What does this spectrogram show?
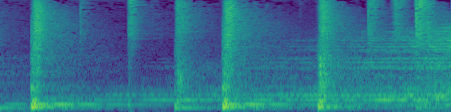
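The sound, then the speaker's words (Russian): Cymbals, played by an orchestral percussionist, struck several times in an uneven rhythm, each bright metallic crash ringing with a shimmering wash that carries into the next hit, moderately loud, with no voices. “Он еще должен уметь играть на литаврах, на тарелках,”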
